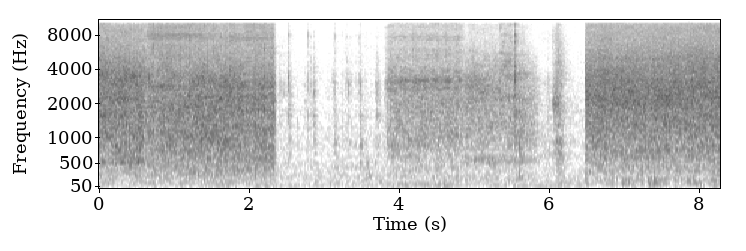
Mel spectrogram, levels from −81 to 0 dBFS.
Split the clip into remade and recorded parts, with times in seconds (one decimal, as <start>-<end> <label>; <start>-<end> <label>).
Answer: 0.0-8.3 recorded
